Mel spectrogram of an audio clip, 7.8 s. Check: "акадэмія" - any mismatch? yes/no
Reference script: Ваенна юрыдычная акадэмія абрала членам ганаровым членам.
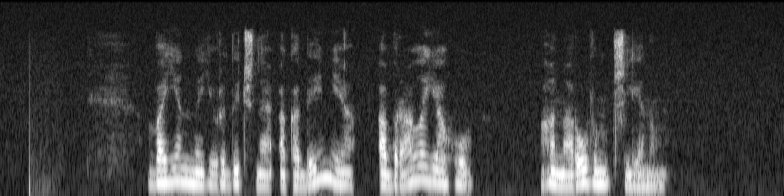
no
